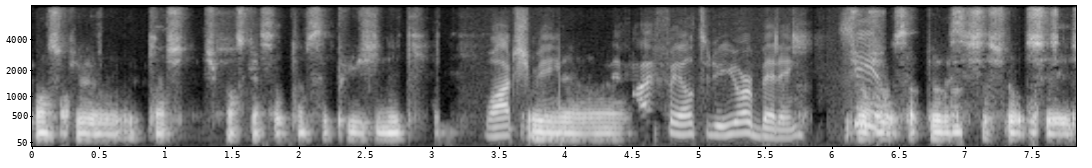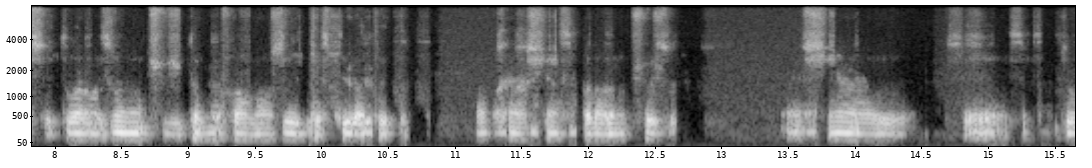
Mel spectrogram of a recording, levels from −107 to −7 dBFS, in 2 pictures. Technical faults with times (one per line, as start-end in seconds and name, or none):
0.00-3.98 echo leak
0.02-1.34 background gated by the echo canceller
2.66-3.00 background gated by the echo canceller
4.23-4.72 speech suppressed in double talk
5.68-15.65 echo leak
6.53-10.29 background gated by the echo canceller
12.22-12.87 background gated by the echo canceller
13.96-15.65 background gated by the echo canceller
